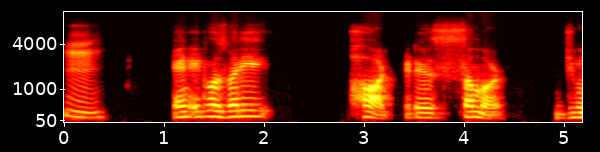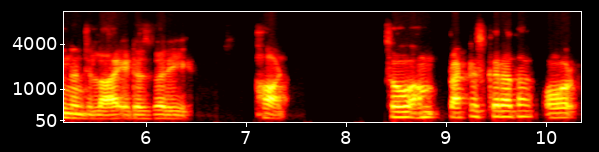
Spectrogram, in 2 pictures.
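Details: Man who had a stroke with hemorrhage and coma at about age 50, was almost mute for about 1.5 years and had daily speech therapy; speech is still effortful and broken. Finding: aphasia after stroke.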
